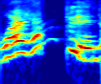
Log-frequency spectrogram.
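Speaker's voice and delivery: put-on small toddler voice. Retelling how a child threw a phone and asked: imitating Griffin. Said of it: "He's like".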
